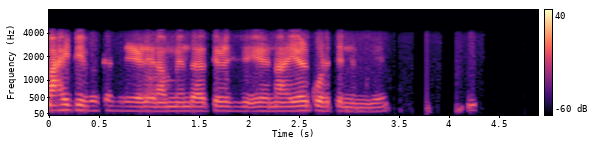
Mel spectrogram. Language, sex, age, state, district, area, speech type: Kannada, male, 30-45, Karnataka, Raichur, rural, conversation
